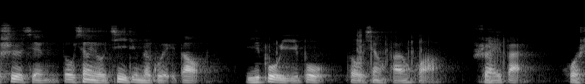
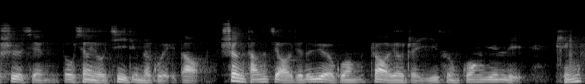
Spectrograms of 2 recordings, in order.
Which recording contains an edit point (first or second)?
second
